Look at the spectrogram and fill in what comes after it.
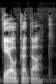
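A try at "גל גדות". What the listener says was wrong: Gal Gadot? Do you mean Gal Gadot? Because you said Gail Gadot. You said Gail Gadot. It's Gal Gadot.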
